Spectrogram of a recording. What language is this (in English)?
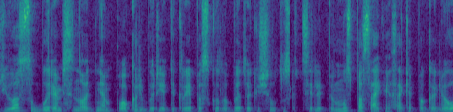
Lithuanian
